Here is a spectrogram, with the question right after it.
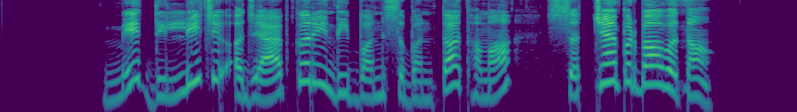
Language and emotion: Dogri, surprised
